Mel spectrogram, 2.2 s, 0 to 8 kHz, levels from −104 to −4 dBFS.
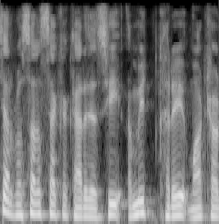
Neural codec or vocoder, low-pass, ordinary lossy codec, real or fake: codec, 16 kHz, 4 kbps, X-Codec, WavLM features, trained on Multilingual LibriSpeech; 7.2 kHz; none; fake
